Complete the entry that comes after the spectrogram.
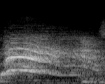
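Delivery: piercing high shrieking scream; wife's scream. Retold or imitated. Wife screaming back at husband during the argument. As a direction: let out a shrill mock scream. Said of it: "She's screaming her tonsils out".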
